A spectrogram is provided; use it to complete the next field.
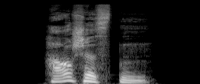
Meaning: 1. superlative degree of harsch 2. inflection of harsch: strong genitive masculine/neuter singular superlative degree
- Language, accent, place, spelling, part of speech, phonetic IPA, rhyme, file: German, Germany, Berlin, harschesten, adjective, [ˈhaʁʃəstn̩], -aʁʃəstn̩, De-harschesten.ogg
